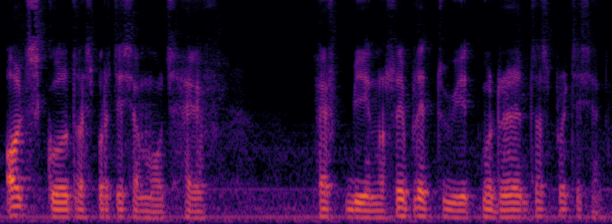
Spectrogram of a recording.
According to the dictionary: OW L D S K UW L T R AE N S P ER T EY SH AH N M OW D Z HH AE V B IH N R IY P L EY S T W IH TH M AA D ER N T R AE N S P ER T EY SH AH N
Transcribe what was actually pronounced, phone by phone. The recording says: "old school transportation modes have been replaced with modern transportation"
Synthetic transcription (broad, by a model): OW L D S K UW L T R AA N S P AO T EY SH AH N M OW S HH HH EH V B IH N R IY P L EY T W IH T M AA D ER N T R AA N S P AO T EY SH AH N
